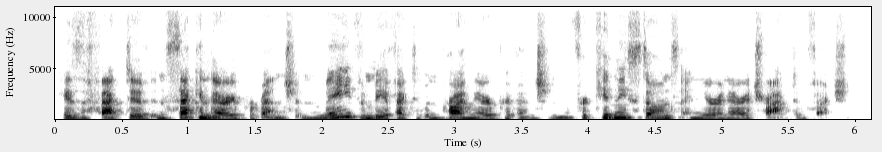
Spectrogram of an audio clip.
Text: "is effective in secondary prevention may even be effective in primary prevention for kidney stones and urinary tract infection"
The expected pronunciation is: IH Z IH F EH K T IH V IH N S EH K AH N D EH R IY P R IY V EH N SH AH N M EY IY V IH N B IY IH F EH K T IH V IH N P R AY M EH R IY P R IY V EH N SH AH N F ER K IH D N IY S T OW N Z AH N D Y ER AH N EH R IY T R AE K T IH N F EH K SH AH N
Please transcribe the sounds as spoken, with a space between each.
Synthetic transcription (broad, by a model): IH Z IH F EH K T IH V IH N S EH K AH N D EH R IY P R IY V EH N SH AH N M EY IY V IH N B IY IH F EH K T IH V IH N P R AY M EH R IY P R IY V EH N SH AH N F ER K IH D N IY S T OW N Z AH N Y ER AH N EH R IY T R AE K T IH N F EH K SH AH N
